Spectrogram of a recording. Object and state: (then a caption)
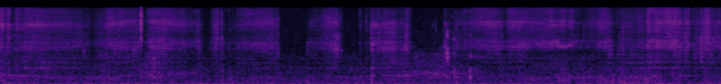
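Large cowrie seashell. A thin dark stick or brush handle is scraped along the ridged, toothed opening of a large, hand-sized hollow cowrie seashell. It makes a steady, close, raspy scraping with a low rumble underneath and a bright hiss on top, broken by a few sharper clicks as it catches on the ridges.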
